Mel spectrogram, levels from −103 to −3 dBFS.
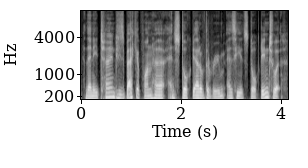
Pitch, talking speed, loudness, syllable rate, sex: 120 Hz, 290 wpm, -20 LUFS, 6.7 syllables/s, male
